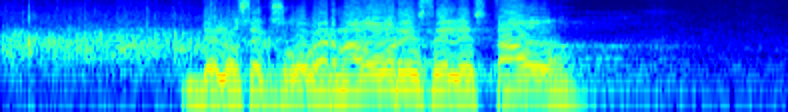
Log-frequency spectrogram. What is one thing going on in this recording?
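A man speaks loudly through a loudspeaker in a large hall.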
